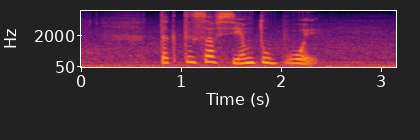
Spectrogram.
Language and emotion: Russian, angry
